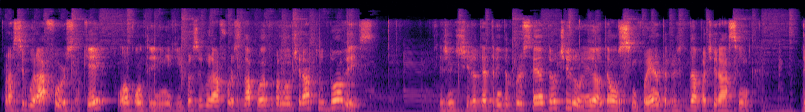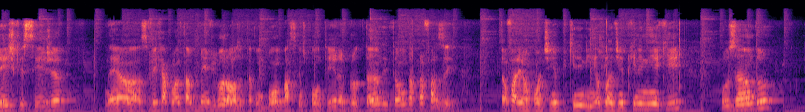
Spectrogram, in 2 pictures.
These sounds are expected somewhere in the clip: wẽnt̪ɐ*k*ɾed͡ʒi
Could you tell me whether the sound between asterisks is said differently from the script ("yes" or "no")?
no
